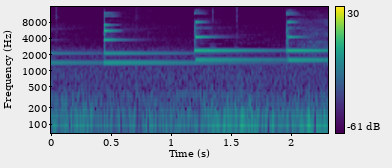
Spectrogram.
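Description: Glockenspiel notes struck one at a time, about three-quarters of a second apart, each ringing on with a bright, bell-like tone.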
